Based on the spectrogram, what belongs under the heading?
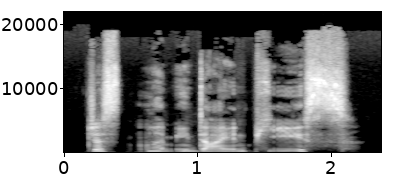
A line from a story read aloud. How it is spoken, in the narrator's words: Jensen moaned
